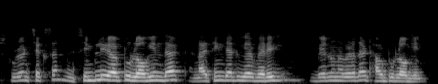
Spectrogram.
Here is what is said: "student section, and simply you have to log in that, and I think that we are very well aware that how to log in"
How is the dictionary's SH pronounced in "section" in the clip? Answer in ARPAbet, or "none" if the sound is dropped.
S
